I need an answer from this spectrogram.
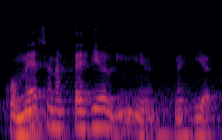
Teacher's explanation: a gente até transforma o E num I, né, num semivogal, então acaba virando uma sílaba só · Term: sinérese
